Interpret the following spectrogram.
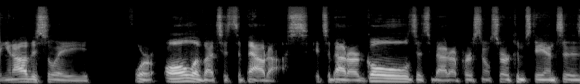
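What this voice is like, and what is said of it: American accent. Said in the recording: “you can probably tell from my accent that I'm originally from the US”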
